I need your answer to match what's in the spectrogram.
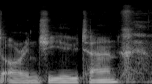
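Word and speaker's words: orangutan: But it's actually pronounced orange U-tan.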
